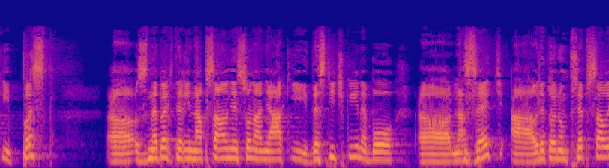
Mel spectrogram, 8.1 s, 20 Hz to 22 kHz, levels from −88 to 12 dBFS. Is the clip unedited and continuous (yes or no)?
yes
